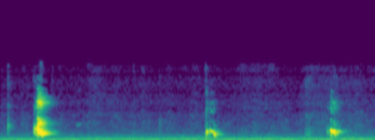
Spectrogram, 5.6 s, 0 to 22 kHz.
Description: suara cegukan baby umur 6 minggu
